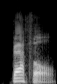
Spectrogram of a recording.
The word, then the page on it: baffle: American English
